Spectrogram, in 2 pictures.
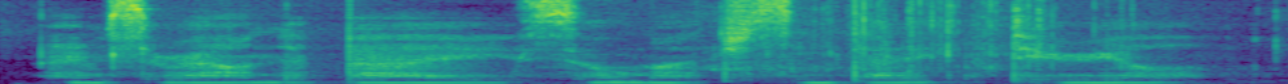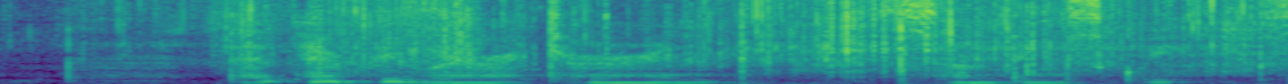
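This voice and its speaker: A fairly high-pitched woman, very slow and monotone, flat in intonation, with noticeable background noise. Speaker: ASMR artist and virtual festival guide. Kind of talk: ASMR reading of literary text.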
